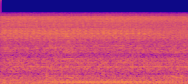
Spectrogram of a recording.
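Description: Jeep rock crawler's engine running at low revs under load as it crawls up a rocky climb, a steady low hum that rises slightly about half a second in.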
